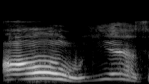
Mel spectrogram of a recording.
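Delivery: high, loud whoop of joy; triumphant cheer. Retold or imitated. Proud friend cheering a buddy's big news, loud whoop. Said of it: "And I was just like".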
